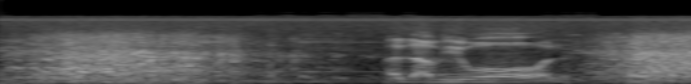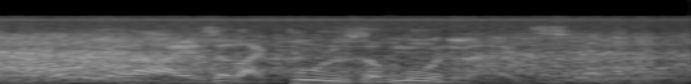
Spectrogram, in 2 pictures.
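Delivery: deep, slow seductive crooning; low hammed-up romantic come-on; mock Greek lover. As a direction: purr it like a cheesy Greek charmer. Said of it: "talk to them through a megaphone".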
